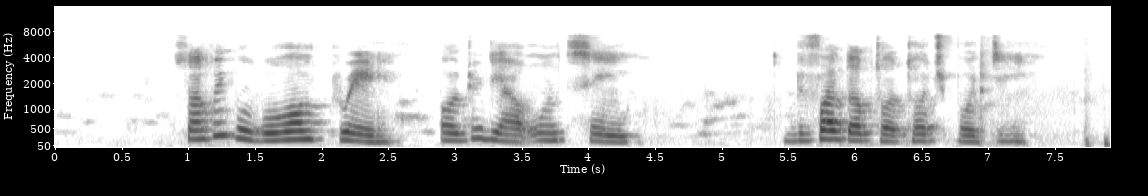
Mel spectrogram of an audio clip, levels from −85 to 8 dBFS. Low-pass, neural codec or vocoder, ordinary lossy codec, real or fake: 7.2 kHz; codec, 16 kHz, 2 kbps, FreqCodec, larger model; none; fake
